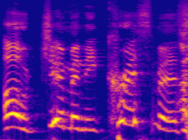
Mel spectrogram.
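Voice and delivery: put-on high, loud startled old-fashioned gasp of a mom; flustered mom exclamation. A friend's mom hearing a tree is burning, high startled exclamation. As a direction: squeal it like a flustered mother hearing bad news. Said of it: "And she goes".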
